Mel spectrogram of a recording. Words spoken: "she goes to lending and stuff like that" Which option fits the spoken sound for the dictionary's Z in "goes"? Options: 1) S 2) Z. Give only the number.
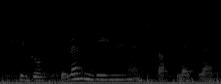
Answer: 1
